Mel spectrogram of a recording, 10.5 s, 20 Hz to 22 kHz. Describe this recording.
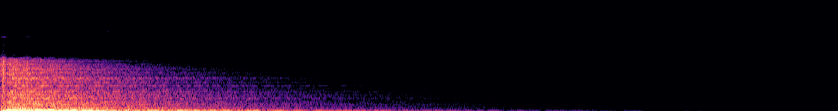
Cathedral Reverb JUMPSCARE
This is a JUMPSCARE sound. I made it hitting the desk with my mobile phone, then I added the CATHEDRAL REVERBERATION effect with Audacity.
The mic is Logitech HD Webcam C270.
dark, jumpscare, suspense, creepy, deep, cathedral, horror, scary, fear, terror, sinister, reverberation, spooky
